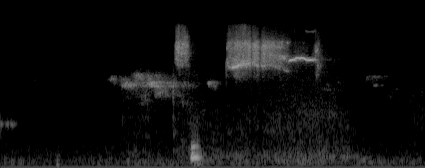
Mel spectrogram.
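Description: A bird chirping: a few short, high chirps between about one and three seconds in, the last the loudest and nearly a second long, with a thin, slightly rising tone.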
